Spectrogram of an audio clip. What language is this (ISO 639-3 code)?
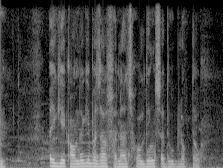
mni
